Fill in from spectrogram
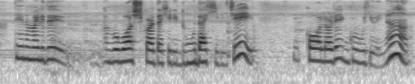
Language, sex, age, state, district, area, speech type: Nepali, female, 18-30, West Bengal, Kalimpong, rural, spontaneous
